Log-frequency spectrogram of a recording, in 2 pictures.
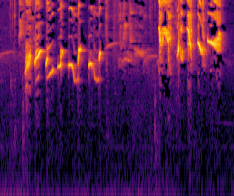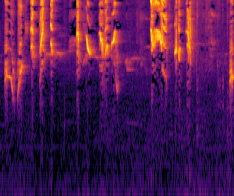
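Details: Magpie-robin (kacer) described as aggressive, sung to make other kacer sing: repeated phrases of rapid, varied chirps and sliding whistles in several bouts with short gaps, faint hum behind.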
